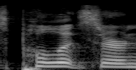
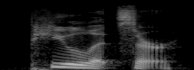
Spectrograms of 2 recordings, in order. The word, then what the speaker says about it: Pulitzer: Palm Beach businesswoman, heroine, bravado goddess, Lilly Pulitzer. – Huh. – And her divorce from her first husband, Peter Pulitzer. I'm going to go ahead and emphasize Pulitzer. It's Pulitzer, not Pulitzer.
